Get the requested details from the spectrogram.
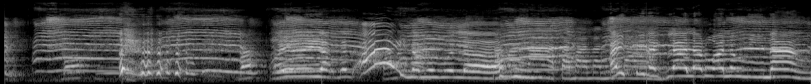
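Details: Baby girl crying, possibly hungry: loud, long, high wailing bouts broken by brief gasps for breath.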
